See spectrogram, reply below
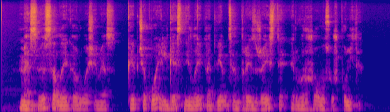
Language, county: Lithuanian, Alytus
